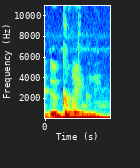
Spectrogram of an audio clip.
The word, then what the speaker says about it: ukulele: And how do they pronounce it in their native Hawaiian language? I think ukulele. Ukulele. Yeah, ukulele. But in English, we have made it common to pronounce ukulele.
